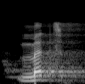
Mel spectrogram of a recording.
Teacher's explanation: Ketika ujung lidah menempel pada gigi atas, dilepas maka keluar hamesnya. Mat bukan mats itu ada sinnya.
